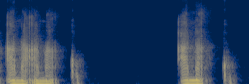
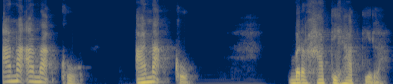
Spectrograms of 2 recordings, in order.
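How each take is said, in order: First: Flat and distant, without tenderness; cold, stiff call. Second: Tender fatherly call. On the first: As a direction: say it like a formal order. (panggilan datar dan dingin) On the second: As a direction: call them gently, like a loving father. (panggilan lembut seorang bapa) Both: Shown as a demonstration. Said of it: "dia tidak mengatakan".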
